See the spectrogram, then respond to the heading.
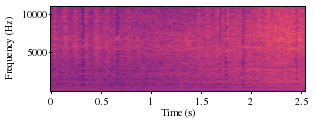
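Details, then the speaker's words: Aquapod petrol flush pump engine, warmed up with choke opened, throttle set to medium speed, rinsing filter: smooth even drone, no misses or knocks; normal running. "okay we're now operating the petrol pump and as you can see we've got flush water coming out of our flush"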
